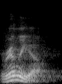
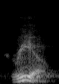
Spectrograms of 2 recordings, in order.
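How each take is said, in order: First: The name is pronounced the English way. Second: The name is pronounced the Spanish way. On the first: This is how people say it locally. "here it's Carrillo" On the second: This is how it is said in Spanish. "in Spanish, it'd be Carrillo"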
